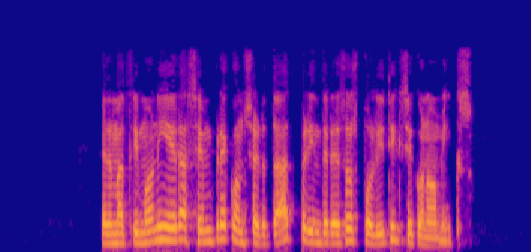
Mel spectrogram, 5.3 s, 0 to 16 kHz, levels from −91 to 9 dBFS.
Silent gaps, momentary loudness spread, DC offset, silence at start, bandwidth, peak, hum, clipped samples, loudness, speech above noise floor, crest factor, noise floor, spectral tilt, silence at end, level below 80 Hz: none; 6 LU; under 0.1%; 1 s; 7.4 kHz; -2 dBFS; none; under 0.1%; -14 LUFS; 74 dB; 14 dB; -88 dBFS; -8 dB/octave; 0.6 s; -54 dBFS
